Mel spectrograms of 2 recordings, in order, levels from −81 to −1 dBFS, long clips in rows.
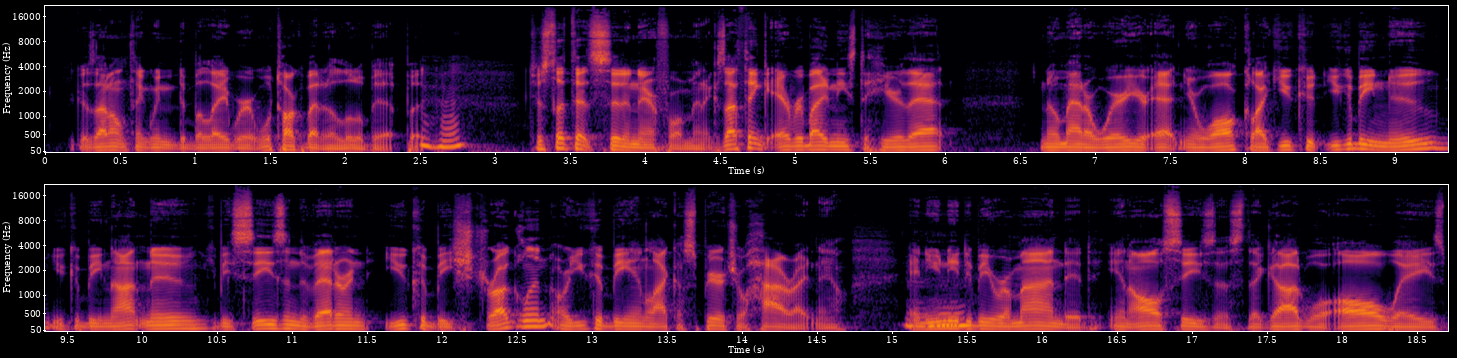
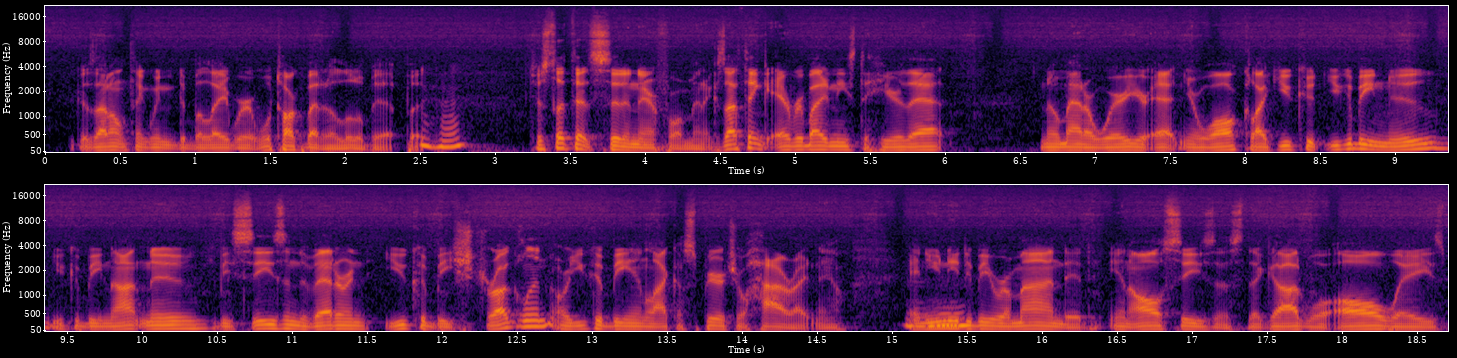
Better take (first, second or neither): first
